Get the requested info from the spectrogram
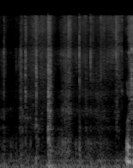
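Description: Faint handling sounds of a plastic Blu-ray case and its paper booklet as the insert is pulled out: soft clicks and rustles, the loudest about three-quarters of a second in.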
